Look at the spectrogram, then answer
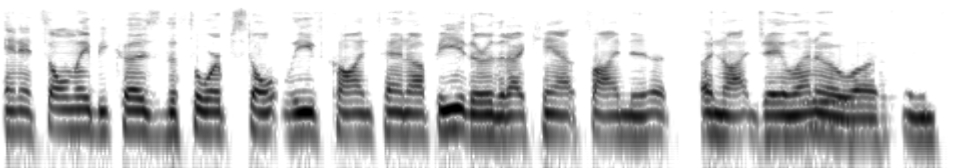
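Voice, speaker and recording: A man talking combatively as a guest on a live show, slow, deliberate and often profane. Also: mid-range voice, level tone, darkish tone, no room sound. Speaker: call-in guest. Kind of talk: casual chat.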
